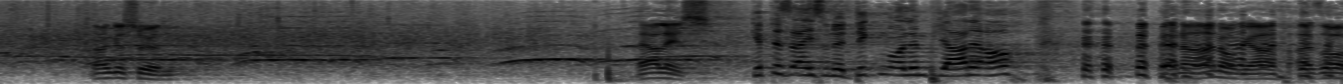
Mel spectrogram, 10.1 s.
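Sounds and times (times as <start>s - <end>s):
audience applause: 0.0s - 5.3s
speech: 0.7s - 1.5s, 4.8s - 10.0s
laughter: 7.5s - 10.0s.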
